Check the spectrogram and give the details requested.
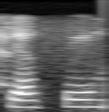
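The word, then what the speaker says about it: Jessie: Yes, this is Jesse Harden.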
